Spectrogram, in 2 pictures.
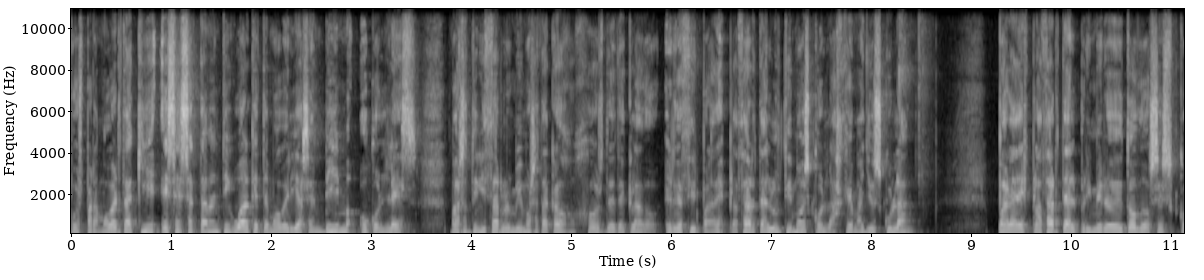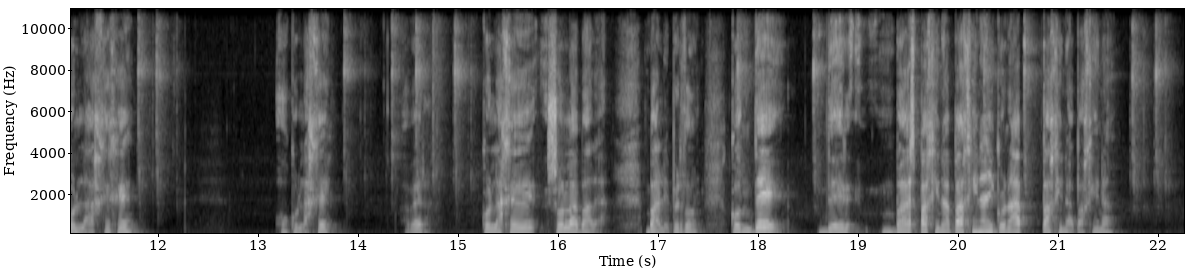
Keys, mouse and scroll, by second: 8.3 shift+g, 11.8 typing, 13.8-15.0 typing, 17.8-18.5 typing, 19.7-22.2 typing.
